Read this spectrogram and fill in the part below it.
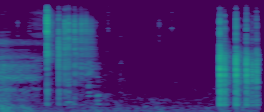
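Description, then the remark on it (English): A die rattles and clatters across a table and falls off it, in two quick bursts of sharp, rapid, fairly crisp clicks with a short quiet gap between them and no talking. “Oh, fell off the table. As I do. I like you using an actual dice and not like the random number generator in Excel.”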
